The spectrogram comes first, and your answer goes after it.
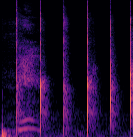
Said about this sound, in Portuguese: Uma salva de palmas pra Janja. Palmas, né?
